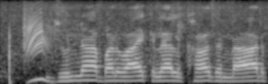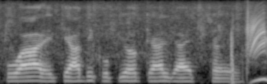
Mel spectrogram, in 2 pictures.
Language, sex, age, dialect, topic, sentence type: Maithili, male, 18-24, Southern/Standard, agriculture, statement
